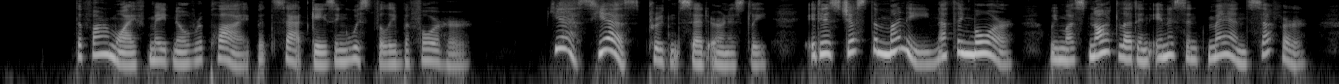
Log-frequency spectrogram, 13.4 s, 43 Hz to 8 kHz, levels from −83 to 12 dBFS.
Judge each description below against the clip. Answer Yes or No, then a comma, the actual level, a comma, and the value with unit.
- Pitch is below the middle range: No, high, 195 Hz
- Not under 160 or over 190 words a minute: No, average, 145 wpm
